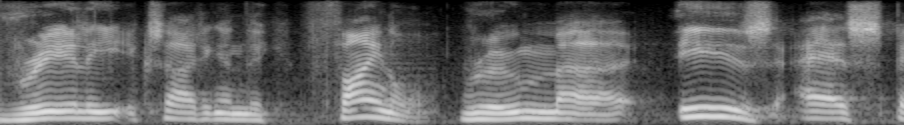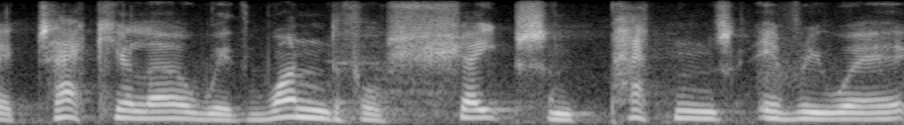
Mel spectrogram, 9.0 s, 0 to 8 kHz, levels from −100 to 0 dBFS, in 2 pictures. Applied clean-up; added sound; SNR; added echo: none; none; none; none.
